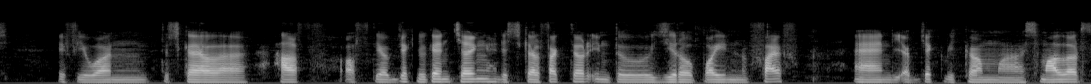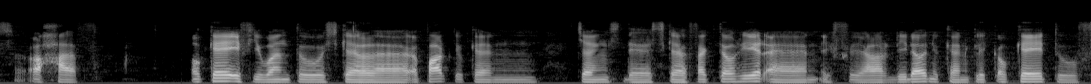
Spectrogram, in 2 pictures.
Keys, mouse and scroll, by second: 4.1-6.6 drag, 4.1 typing, 6.6-7.6 typing, 10.2-11.0 typing, 20.8-21.8 drag, 21.7 typing.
